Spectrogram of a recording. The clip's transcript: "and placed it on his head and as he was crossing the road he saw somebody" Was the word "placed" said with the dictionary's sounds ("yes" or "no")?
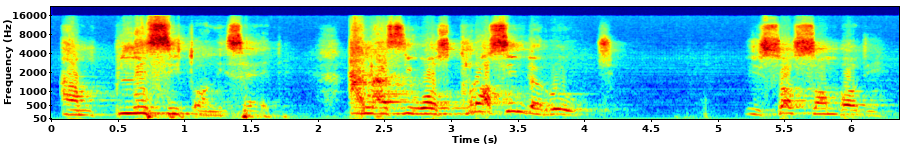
no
